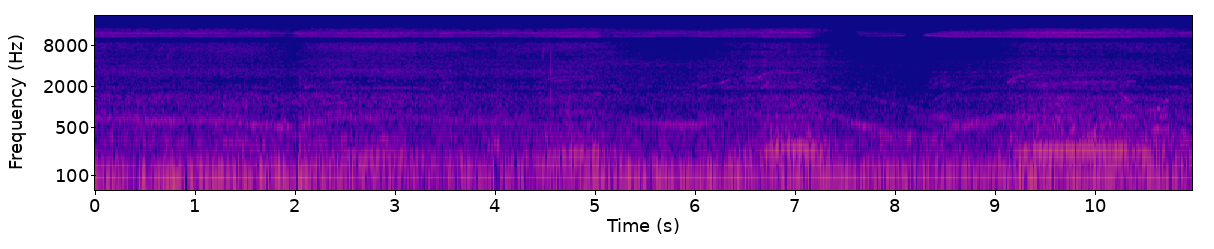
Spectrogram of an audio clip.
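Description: The twin propellers and motors of a radio-controlled OV-10 Bronco scale model whir as it taxis, the pitch rising and falling several times with the throttle.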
